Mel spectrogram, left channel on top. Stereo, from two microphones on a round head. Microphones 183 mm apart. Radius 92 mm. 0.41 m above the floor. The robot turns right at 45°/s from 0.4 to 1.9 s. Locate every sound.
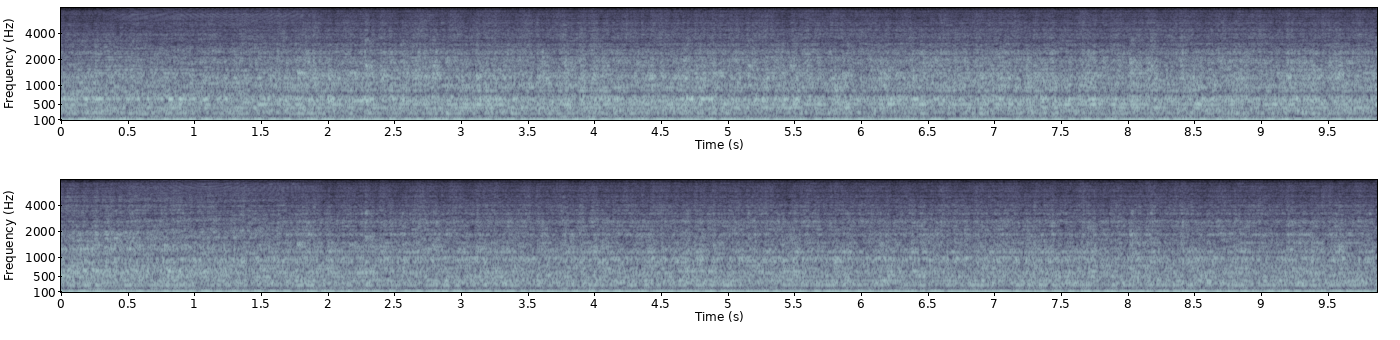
0.0 s an engine running: 60° right, 2.5 m; by 9.9 s 10° left, 2.5 m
